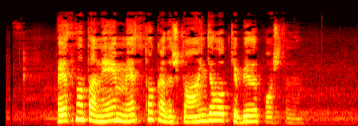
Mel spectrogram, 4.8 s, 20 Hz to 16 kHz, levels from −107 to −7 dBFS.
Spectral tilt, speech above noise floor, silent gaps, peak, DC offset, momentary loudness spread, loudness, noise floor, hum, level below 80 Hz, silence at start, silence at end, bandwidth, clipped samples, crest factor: -5 dB/octave; 32 dB; none; -6 dBFS; under 0.1%; 10 LU; -24 LUFS; -57 dBFS; none; -72 dBFS; 0.75 s; 0.75 s; 11 kHz; under 0.1%; 18 dB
